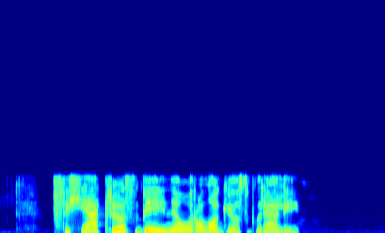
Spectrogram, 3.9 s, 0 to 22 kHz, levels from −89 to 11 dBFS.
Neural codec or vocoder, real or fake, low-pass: codec, 16 kHz, 8 kbps, FreqCodec, larger model; fake; 5.4 kHz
